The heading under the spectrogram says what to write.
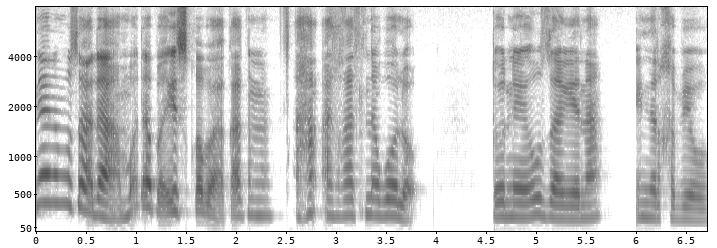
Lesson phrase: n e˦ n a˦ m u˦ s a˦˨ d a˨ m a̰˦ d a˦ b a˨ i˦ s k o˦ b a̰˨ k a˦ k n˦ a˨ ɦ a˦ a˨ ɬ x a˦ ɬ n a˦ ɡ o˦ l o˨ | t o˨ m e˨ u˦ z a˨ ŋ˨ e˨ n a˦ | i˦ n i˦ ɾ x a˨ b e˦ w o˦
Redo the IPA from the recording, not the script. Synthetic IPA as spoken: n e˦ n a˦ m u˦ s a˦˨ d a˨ m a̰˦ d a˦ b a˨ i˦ s k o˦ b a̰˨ k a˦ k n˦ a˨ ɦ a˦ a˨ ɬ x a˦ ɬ n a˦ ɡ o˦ l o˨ | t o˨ n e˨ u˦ z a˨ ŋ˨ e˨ n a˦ | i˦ n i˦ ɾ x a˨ b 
